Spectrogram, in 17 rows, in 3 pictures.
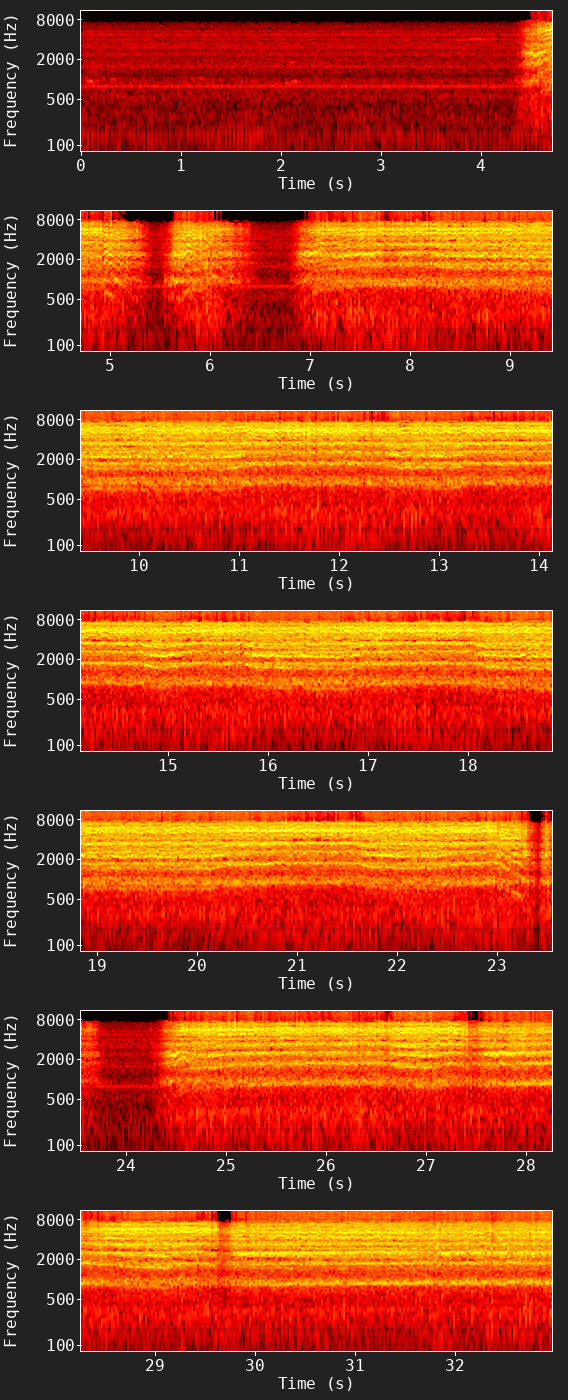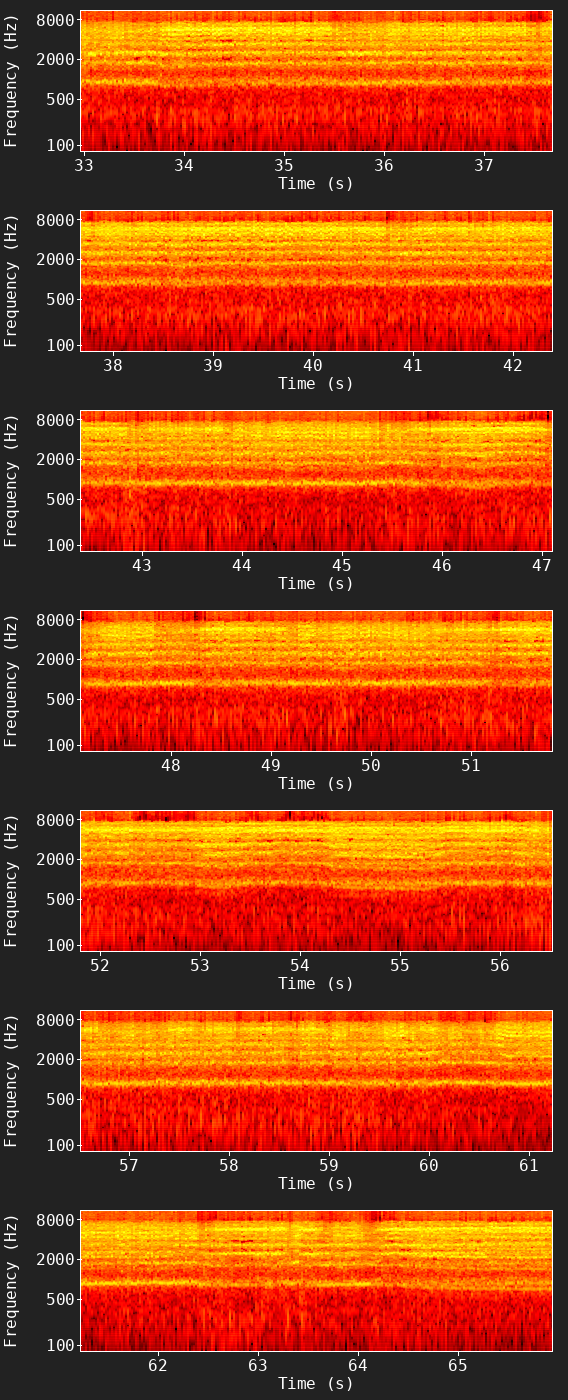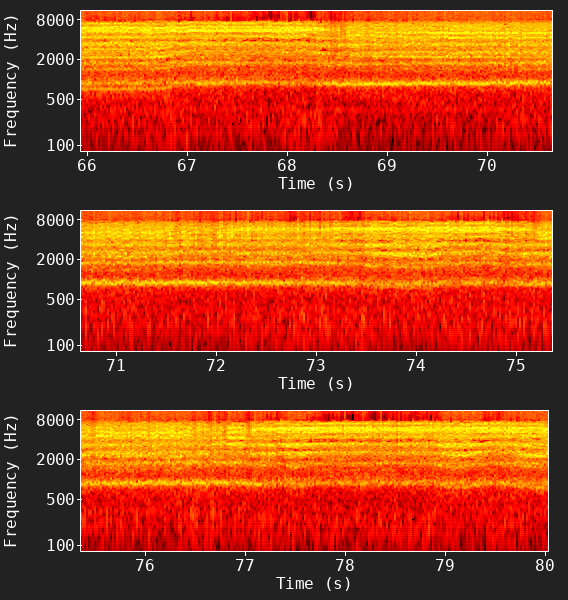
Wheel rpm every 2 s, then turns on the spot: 0, 0, 60, 120, 220, 220, 220, 230, 220, 220, 230, 150, 140, 220, 220, 210, 210, 220, 230, 230, 230, 230, 220, 220, 220, 220, 230, 220, 220, 230, 220, 220, 210, 220, 220, 210, 230, 220, 220, 230.
none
